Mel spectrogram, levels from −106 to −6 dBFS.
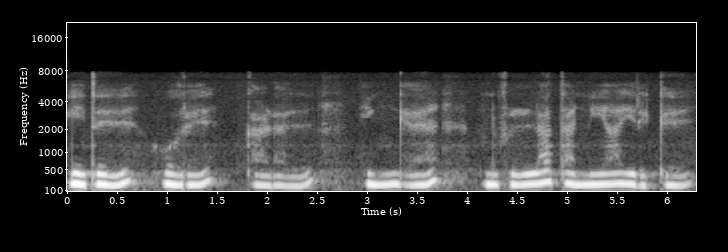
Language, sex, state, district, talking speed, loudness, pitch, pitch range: Tamil, female, Tamil Nadu, Nilgiris, 65 wpm, -18 LUFS, 200 Hz, 190-215 Hz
